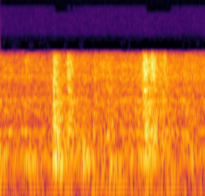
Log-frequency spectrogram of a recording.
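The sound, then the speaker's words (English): An old HP LaserJet laser printer powering on: a steady mechanical whir with two short, louder whooshing surges about a second apart, with no one talking. “Plug in this old HP LaserJet.”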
